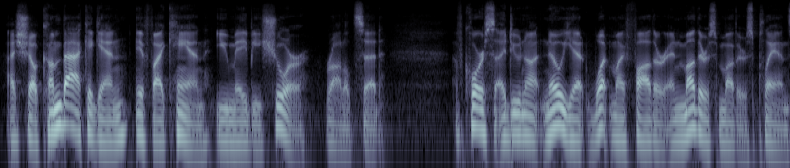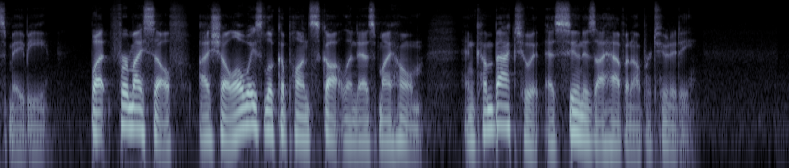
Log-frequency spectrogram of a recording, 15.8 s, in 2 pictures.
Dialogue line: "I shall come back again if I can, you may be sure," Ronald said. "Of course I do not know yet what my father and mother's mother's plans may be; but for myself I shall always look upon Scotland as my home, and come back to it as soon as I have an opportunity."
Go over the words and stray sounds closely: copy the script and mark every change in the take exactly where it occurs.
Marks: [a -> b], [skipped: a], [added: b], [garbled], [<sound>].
"I shall come back again if I can, you may be sure," Ronald said. "Of course I do not know yet what my father and mother's mother's plans may be; but for myself I shall always look upon Scotland as my home, and come back to it as soon as I have an opportunity."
